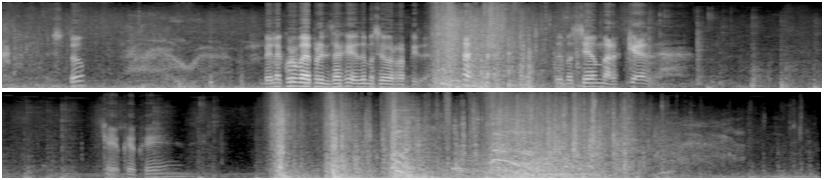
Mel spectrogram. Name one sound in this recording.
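Footsteps thump on wooden boards.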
